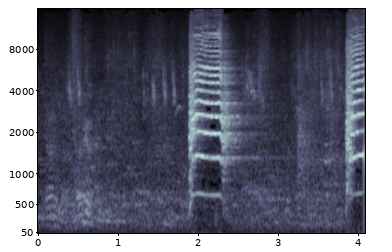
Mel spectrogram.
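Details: A captive Moluccan cockatoo (Cacatua moluccensis) at the Omiya Park small zoo, Japan, in December 2017, calling repeatedly, gives two loud, harsh, raspy screeches about two seconds apart over faint background chatter.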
